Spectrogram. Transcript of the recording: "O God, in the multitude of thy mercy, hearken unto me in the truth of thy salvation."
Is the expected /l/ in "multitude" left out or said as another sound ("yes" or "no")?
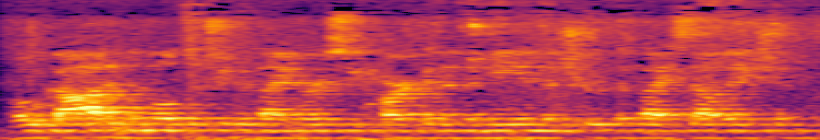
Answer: no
